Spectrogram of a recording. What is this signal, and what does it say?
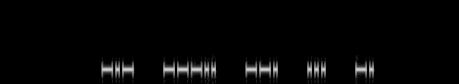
Morse code, heard as a keyed tone, about 36 wpm, spaced as for 20 wpm, 700 Hz. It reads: K8GSN
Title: USA Call Signs - 3x Character Spacing - 35wpm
